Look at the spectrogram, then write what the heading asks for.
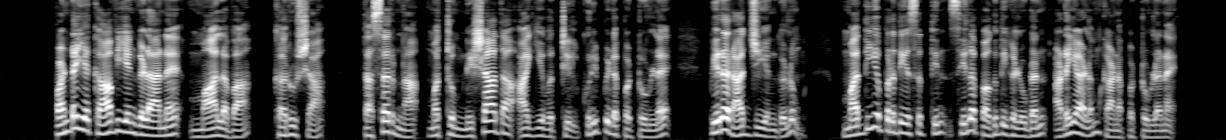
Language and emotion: Tamil, neutral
